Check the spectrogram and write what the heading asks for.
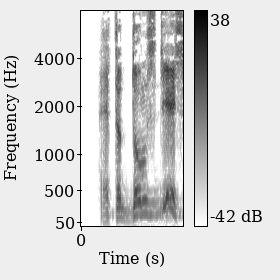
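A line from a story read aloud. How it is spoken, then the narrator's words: Exclaiming. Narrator (Russian): воскликнул Скрудж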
